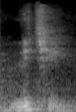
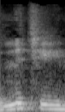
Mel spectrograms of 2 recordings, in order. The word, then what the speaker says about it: lychee: So you pronounce it like L-I-T-C-H-I, lychee. Yeah, so lychee, lychee, either one is fine.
